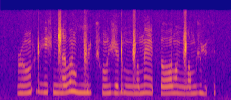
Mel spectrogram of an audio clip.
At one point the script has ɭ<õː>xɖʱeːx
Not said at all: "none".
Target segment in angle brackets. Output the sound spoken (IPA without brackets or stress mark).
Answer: õː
